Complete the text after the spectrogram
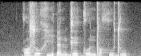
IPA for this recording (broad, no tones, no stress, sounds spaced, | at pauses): k ɒ z o x i ɗ æ n ɡ e ɡ o n d ɒ x u d u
